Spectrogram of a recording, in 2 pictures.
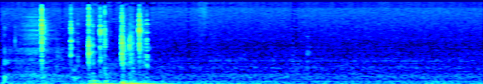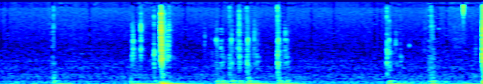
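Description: Steady typing on a computer keyboard while writing trading code, a run of quick close clicks in uneven bursts over a low hiss, with no talking.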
